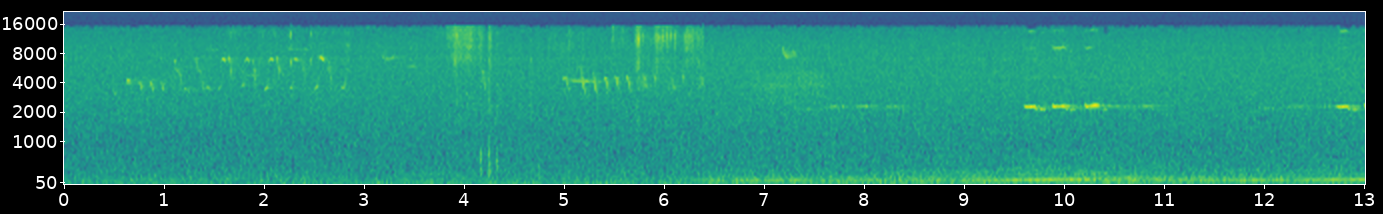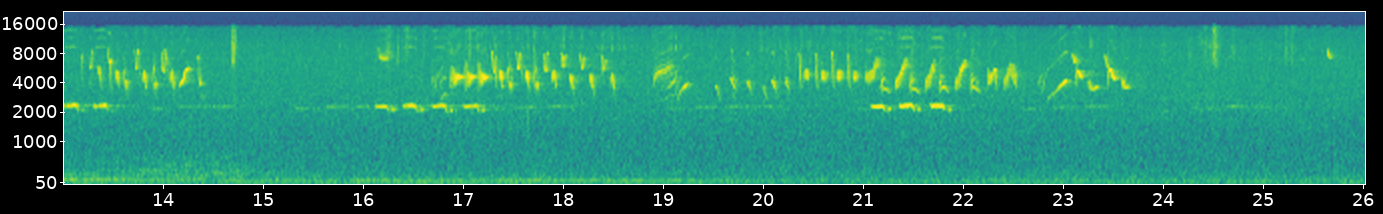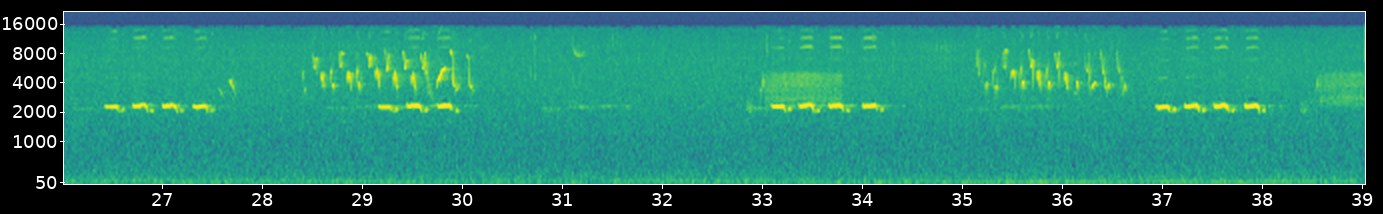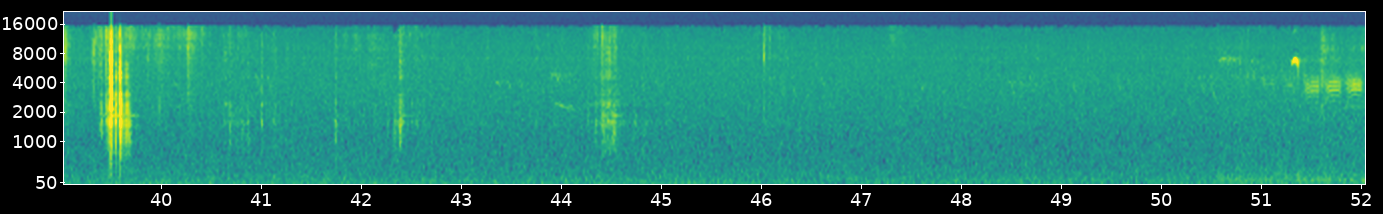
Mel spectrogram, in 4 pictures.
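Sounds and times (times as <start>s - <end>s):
bird song phrase: 12.7s - 14.7s, 15.4s - 23.8s, 26.4s - 27.8s, 28.4s - 30.2s, 32.9s - 34.3s, 35.1s - 39.1s, 50.4s - 52.0s.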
